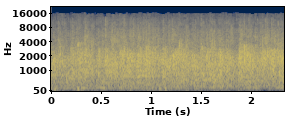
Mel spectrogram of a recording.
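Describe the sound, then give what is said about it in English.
Audience applause for the comedy duo the Sklar Brothers: dense, steady clapping from many hands, sustained at an even level. “Give it up for the Sklar brothers.”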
